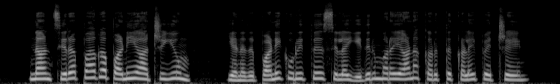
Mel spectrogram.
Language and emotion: Tamil, sad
